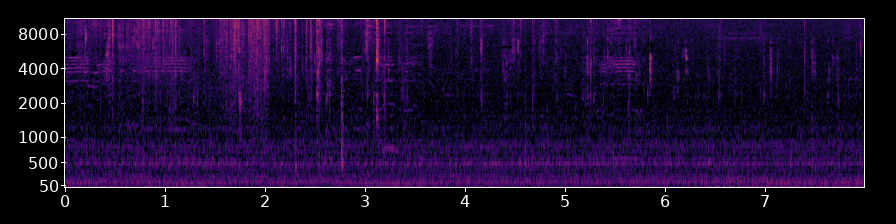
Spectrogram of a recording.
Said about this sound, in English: So I'm gonna sample this mac and cheese. Not like I don't know what it tastes like already.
